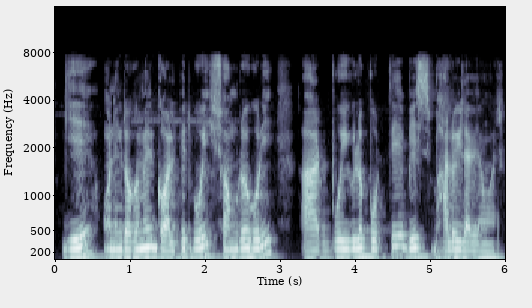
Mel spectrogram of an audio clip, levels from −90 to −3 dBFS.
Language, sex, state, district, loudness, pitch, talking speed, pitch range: Bengali, male, West Bengal, Kolkata, -17 LUFS, 120 Hz, 140 wpm, 110-125 Hz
